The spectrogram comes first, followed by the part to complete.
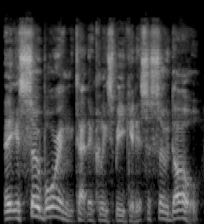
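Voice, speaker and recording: A man's voice: mid-range voice, sing-song, moderate pace, a little mellow. A man hosting a casual chat show, talking with rambling enthusiasm and swearing freely. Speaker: podcast host.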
